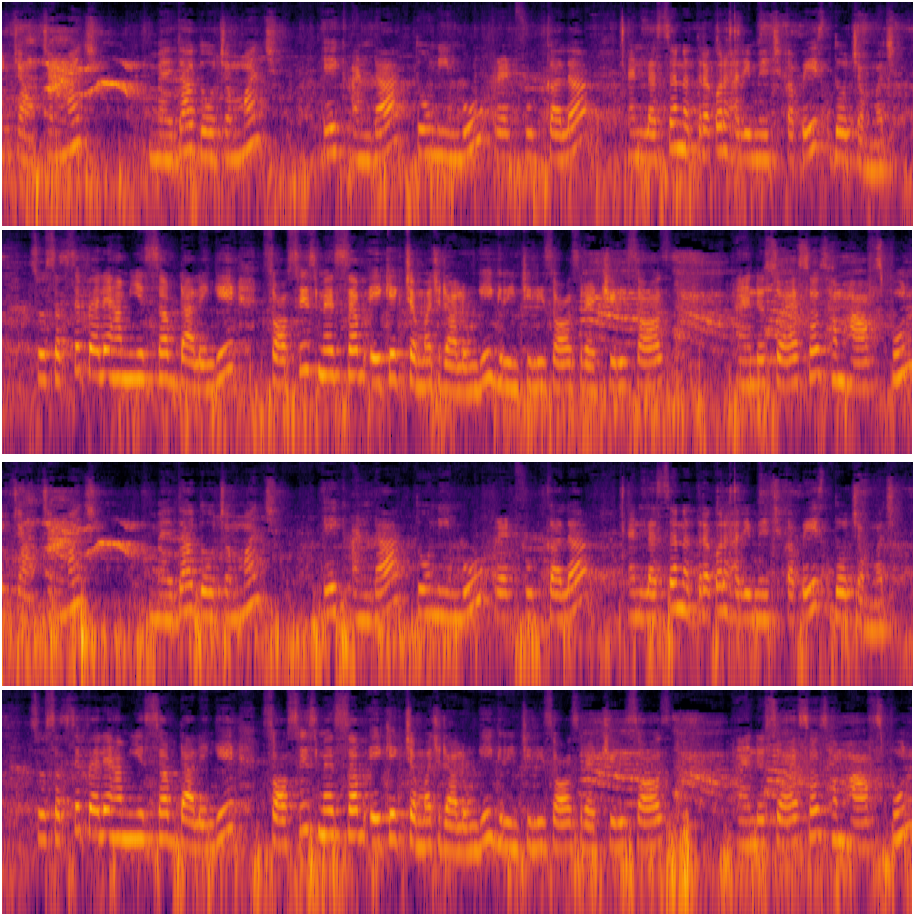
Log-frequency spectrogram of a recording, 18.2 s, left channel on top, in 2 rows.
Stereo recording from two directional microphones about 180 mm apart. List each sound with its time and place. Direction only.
0.1 s a woman's voice: centre (ahead or behind)
5.5 s a woman's voice: 5° right (ahead or behind)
